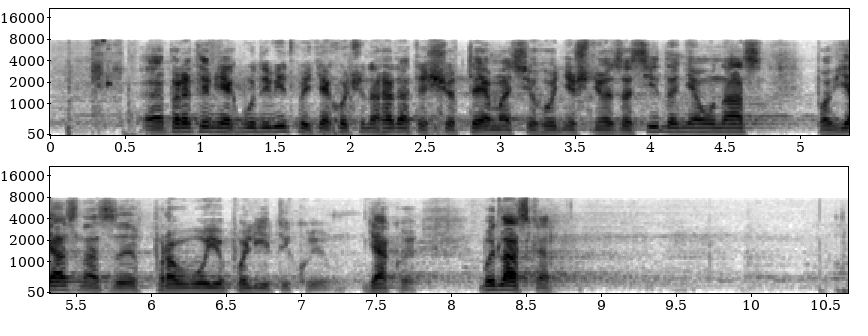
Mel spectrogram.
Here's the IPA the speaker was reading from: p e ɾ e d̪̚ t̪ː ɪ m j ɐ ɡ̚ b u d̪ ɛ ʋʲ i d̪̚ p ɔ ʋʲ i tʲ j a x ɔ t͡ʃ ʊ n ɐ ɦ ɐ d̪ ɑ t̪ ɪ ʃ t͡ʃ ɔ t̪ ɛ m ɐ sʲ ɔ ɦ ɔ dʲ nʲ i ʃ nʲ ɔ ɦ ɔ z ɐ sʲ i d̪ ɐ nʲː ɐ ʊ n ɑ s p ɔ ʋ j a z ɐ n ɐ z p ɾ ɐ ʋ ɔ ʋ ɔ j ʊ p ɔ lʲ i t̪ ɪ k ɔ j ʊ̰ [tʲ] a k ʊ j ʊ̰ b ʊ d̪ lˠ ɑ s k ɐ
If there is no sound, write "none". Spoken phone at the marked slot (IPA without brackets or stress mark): dʲ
